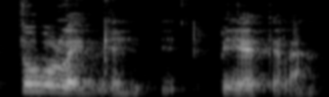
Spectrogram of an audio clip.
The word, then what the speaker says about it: Tuulikki Pietilä: tiny little rocky skerry where she lived with Tuliki Pietila. Have I pronounced that right, Marika? You have to help me. Yeah, that's right. Tuulikki Pietilä.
